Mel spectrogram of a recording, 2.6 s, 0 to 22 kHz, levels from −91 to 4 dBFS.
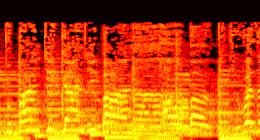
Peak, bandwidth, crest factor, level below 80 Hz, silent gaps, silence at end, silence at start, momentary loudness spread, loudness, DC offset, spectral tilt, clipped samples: -2 dBFS; 11.5 kHz; 14 dB; -24 dBFS; none; 0 s; 0 s; 3 LU; -15 LUFS; under 0.1%; -5 dB/octave; under 0.1%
